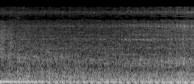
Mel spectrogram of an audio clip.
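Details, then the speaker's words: Yamaha Nmax scooter after replacing the cam chain tensioner for a rough knocking engine, intake hose still detached: very smooth steady idle with no knocking, only some air noise from the open intake. "benar sekali awan bunyi motor dan bunyi mesin langsung sangat-sangat halus tidak ada kendala apapun"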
